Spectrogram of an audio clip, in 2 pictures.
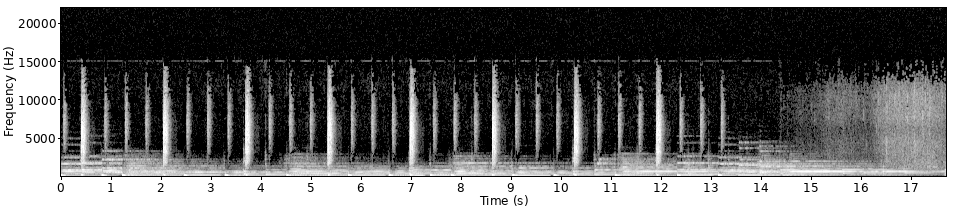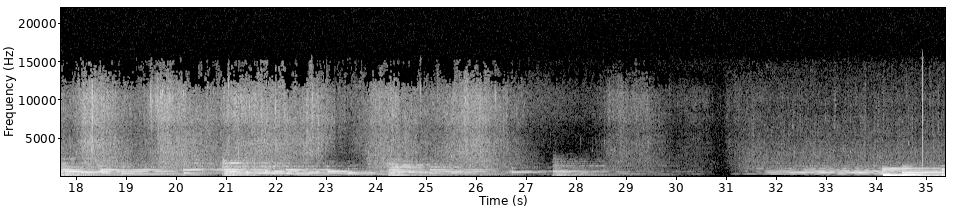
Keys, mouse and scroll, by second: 0.4 click, 1.6 scroll up 1, 8.4 click, 10.7 click, 13.5-16.5 drag, 19.1 click, 26.3-31.0 drag.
